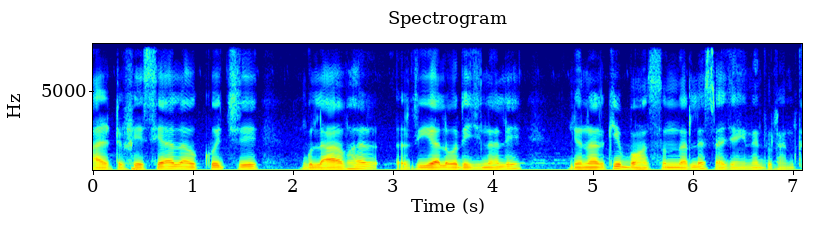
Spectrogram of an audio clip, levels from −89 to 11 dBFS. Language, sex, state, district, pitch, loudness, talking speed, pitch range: Chhattisgarhi, male, Chhattisgarh, Raigarh, 110 Hz, -19 LUFS, 150 wpm, 100-125 Hz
